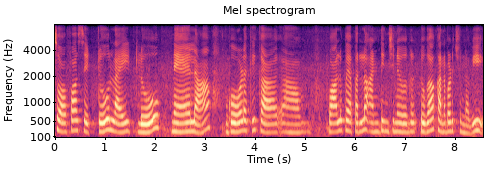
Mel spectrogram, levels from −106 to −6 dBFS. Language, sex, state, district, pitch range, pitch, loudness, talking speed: Telugu, female, Andhra Pradesh, Guntur, 225-255 Hz, 235 Hz, -14 LUFS, 70 wpm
